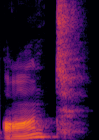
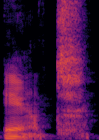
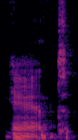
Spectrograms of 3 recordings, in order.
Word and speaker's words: aunt: Some so some people say aunt. We say aunt. Ant.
